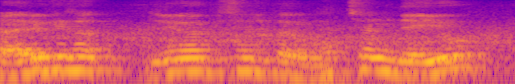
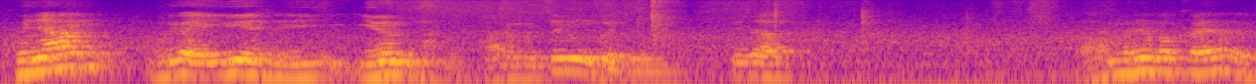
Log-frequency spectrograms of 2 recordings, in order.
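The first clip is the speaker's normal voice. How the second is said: usual speaking voice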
